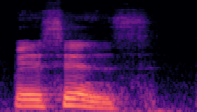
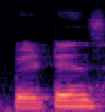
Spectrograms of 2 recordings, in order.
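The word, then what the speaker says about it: patience: इसे हम पढ़ते हैं पेशेंस पी ए टी आई पे इस टी आई है तो हम यहां पर स उच्चारण कर रहे हैं पेशेंस पेटेंस नहीं पढ़ रहे पेशेंस करते उच्चारण यानी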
